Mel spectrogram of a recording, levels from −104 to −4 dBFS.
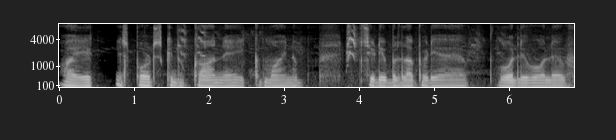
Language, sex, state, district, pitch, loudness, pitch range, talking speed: Marwari, male, Rajasthan, Nagaur, 100 Hz, -40 LUFS, 100-105 Hz, 140 wpm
